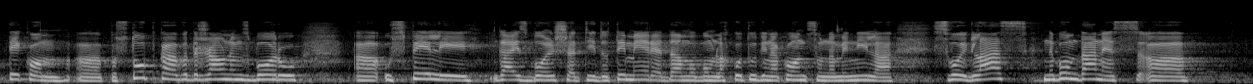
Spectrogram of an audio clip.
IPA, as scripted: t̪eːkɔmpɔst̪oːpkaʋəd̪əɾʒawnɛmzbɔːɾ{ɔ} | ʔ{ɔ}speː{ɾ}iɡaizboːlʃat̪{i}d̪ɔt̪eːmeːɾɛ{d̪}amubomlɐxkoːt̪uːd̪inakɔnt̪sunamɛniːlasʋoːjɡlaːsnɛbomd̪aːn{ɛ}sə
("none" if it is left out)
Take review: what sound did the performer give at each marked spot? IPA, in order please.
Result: u, u, l, i, d̪, ɛ

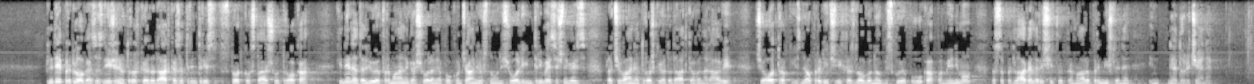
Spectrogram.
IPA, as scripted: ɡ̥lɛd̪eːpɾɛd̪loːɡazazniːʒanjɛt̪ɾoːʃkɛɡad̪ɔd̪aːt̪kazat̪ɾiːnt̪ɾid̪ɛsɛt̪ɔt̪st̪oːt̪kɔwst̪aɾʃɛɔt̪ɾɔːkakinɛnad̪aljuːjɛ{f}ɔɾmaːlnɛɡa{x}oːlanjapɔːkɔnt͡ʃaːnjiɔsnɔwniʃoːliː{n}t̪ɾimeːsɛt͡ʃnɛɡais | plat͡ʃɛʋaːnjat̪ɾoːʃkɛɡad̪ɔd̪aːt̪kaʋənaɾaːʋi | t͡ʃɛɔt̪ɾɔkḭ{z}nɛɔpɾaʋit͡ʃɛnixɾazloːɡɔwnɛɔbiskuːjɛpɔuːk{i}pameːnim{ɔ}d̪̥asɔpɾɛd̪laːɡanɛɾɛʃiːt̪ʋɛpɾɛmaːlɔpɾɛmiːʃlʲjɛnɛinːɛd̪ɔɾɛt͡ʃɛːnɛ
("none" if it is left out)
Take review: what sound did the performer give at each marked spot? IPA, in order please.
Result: f, ʃ, n, z, a, ɔ

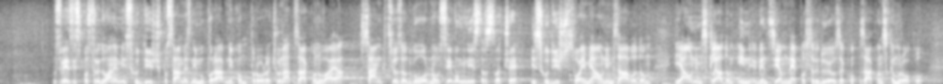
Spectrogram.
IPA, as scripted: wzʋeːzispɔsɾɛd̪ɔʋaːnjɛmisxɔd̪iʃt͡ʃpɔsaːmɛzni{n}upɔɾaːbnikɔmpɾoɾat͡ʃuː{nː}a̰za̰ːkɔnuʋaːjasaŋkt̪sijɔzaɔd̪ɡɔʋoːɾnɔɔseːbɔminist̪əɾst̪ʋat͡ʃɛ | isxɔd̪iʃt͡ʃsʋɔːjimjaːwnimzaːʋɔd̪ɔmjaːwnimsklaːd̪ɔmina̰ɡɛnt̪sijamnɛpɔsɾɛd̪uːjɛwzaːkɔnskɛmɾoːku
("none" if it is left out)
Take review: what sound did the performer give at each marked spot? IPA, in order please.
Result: m, n

